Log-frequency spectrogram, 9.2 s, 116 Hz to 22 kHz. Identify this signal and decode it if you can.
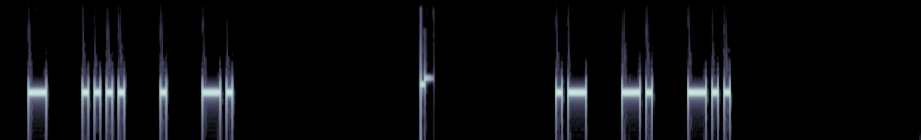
Morse code, heard as a keyed tone, about 20 wpm, spaced as for 14 wpm, 690 Hz. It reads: THEN AND
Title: 2x Character Spacing - Top 100 Words - 20wpm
